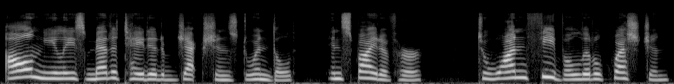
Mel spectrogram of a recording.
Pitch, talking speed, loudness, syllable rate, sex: 250 Hz, 125 wpm, -18 LUFS, 4.5 syllables/s, female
